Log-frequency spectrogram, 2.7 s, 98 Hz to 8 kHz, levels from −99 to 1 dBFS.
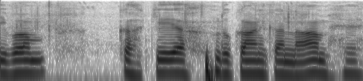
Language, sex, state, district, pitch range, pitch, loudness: Hindi, male, Jharkhand, Deoghar, 145-155 Hz, 150 Hz, -18 LUFS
